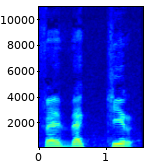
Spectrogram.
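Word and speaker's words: فذكر: Baik, tuan-tuan, sama juga pada huruf zal ini kita kena baca dengan keluarkan lidah. Okey. Macam mana cara bacaan dia? Fadzakkir.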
